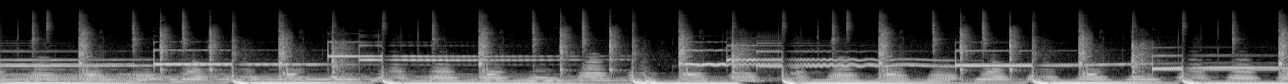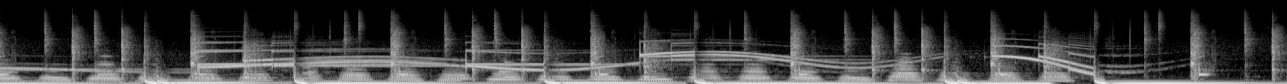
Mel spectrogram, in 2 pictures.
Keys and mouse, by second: 0.0 shift+click, 1.0 shift+click, 3.5 double click, 5.4 shift+click, 9.2 double click, 13.9 shift+click, 14.9 alt+click, 16.6 f, 18.1 double click, 20.5 alt+click, 22.0 double click, 23.7 alt+click.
